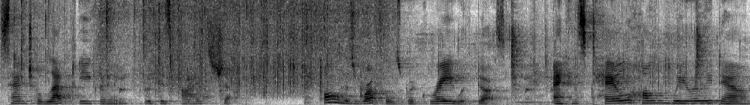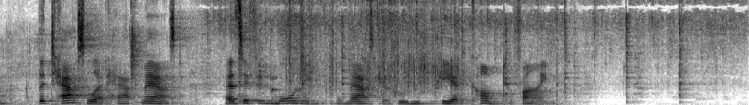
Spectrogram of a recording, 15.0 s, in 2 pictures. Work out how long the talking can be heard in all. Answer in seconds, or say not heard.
13 s.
